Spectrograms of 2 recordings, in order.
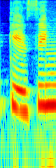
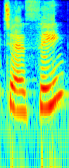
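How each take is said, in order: First: The word begins with a k sound. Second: The word begins with a ch sound. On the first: The speaker calls it wrong. "यहाँ पर इसे केसिंग नहीं पढ़ेंगे कि सी की sound क से आ रही है" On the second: The speaker calls it right. "इसे हम पढ़ेंगे चेसिंग"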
